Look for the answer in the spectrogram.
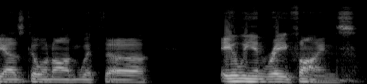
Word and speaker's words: Ralph Fiennes: No, you were right. It's Ray Fiennes. That's how it's pronounced. – Okay. – Yes, for some reason, it looks like Ralph Fiennes, but is pronounced Ray Fiennes.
